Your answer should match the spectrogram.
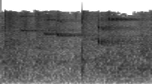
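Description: Badminton rally: court shoes squeak briefly and repeatedly on the synthetic court mat, and a single sharp hit of racket or shuttlecock comes about a second in. Voices chatter in the background.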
